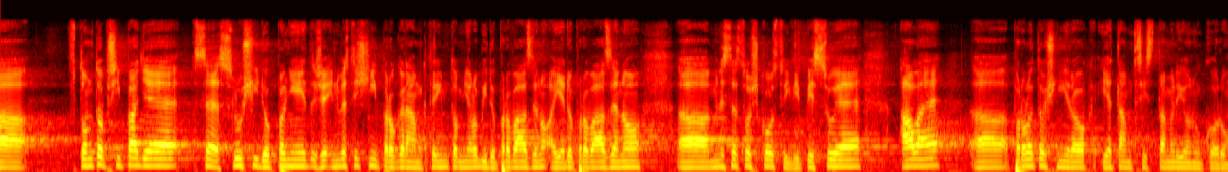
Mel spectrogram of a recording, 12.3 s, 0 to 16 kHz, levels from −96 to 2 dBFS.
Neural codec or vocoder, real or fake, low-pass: none; real; 9.9 kHz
